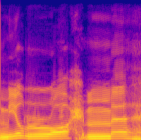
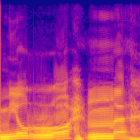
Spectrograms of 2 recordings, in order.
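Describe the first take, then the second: No difference in how they are said.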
